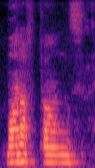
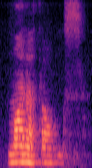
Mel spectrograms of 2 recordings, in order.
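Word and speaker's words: monophthongs: मोनोफ्थोंग, मोनोफ्थोंग्स है ना, मोनोफ्थोंग्स। और एफ को हटा दो चाहे, मोनोथोंग्स, मोनोथोंग्स, मोनोफ्थोंग्स या मोनोथोंग्स, इसका उच्चारण हो जाएगा डिफ्थोंग्स या डिप्थोंग्स।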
